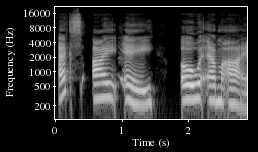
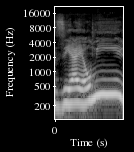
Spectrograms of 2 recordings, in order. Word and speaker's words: Xiaomi: so everyone knows it's x i a o m i I'm like zomi zami zami I and how do you say it Sam xiaomi yeah no that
